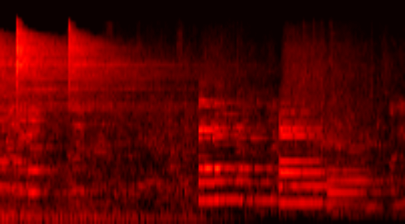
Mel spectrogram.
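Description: Live instrumental music from a guitar, bass and drum trio: the full band thins out and the low end drops away, leaving a few single electric guitar notes ringing in the second half.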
